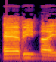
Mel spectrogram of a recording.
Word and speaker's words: Erina: Is it Erina? – Erina, yes. – Erina, excellent. – That's correct. Erina.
